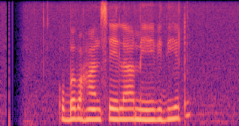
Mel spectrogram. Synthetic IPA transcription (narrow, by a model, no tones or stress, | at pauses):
obəʋaɦansejlaːmeːʋid̪ijəʈə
